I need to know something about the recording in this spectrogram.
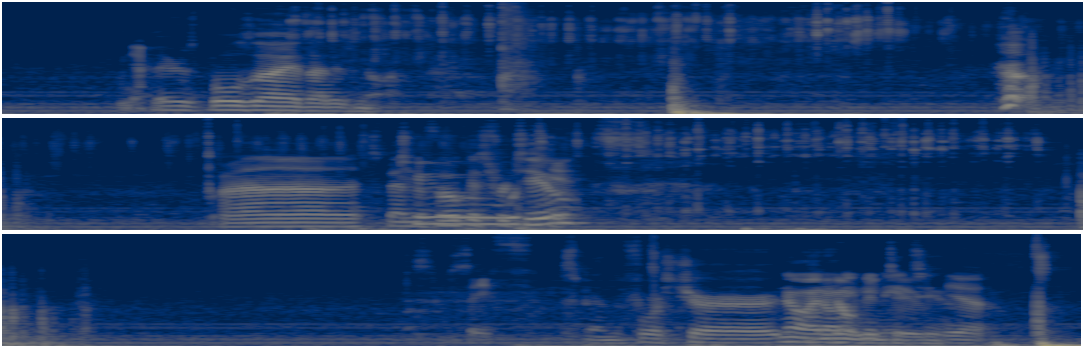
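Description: Plastic game pieces click and tap on a table.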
